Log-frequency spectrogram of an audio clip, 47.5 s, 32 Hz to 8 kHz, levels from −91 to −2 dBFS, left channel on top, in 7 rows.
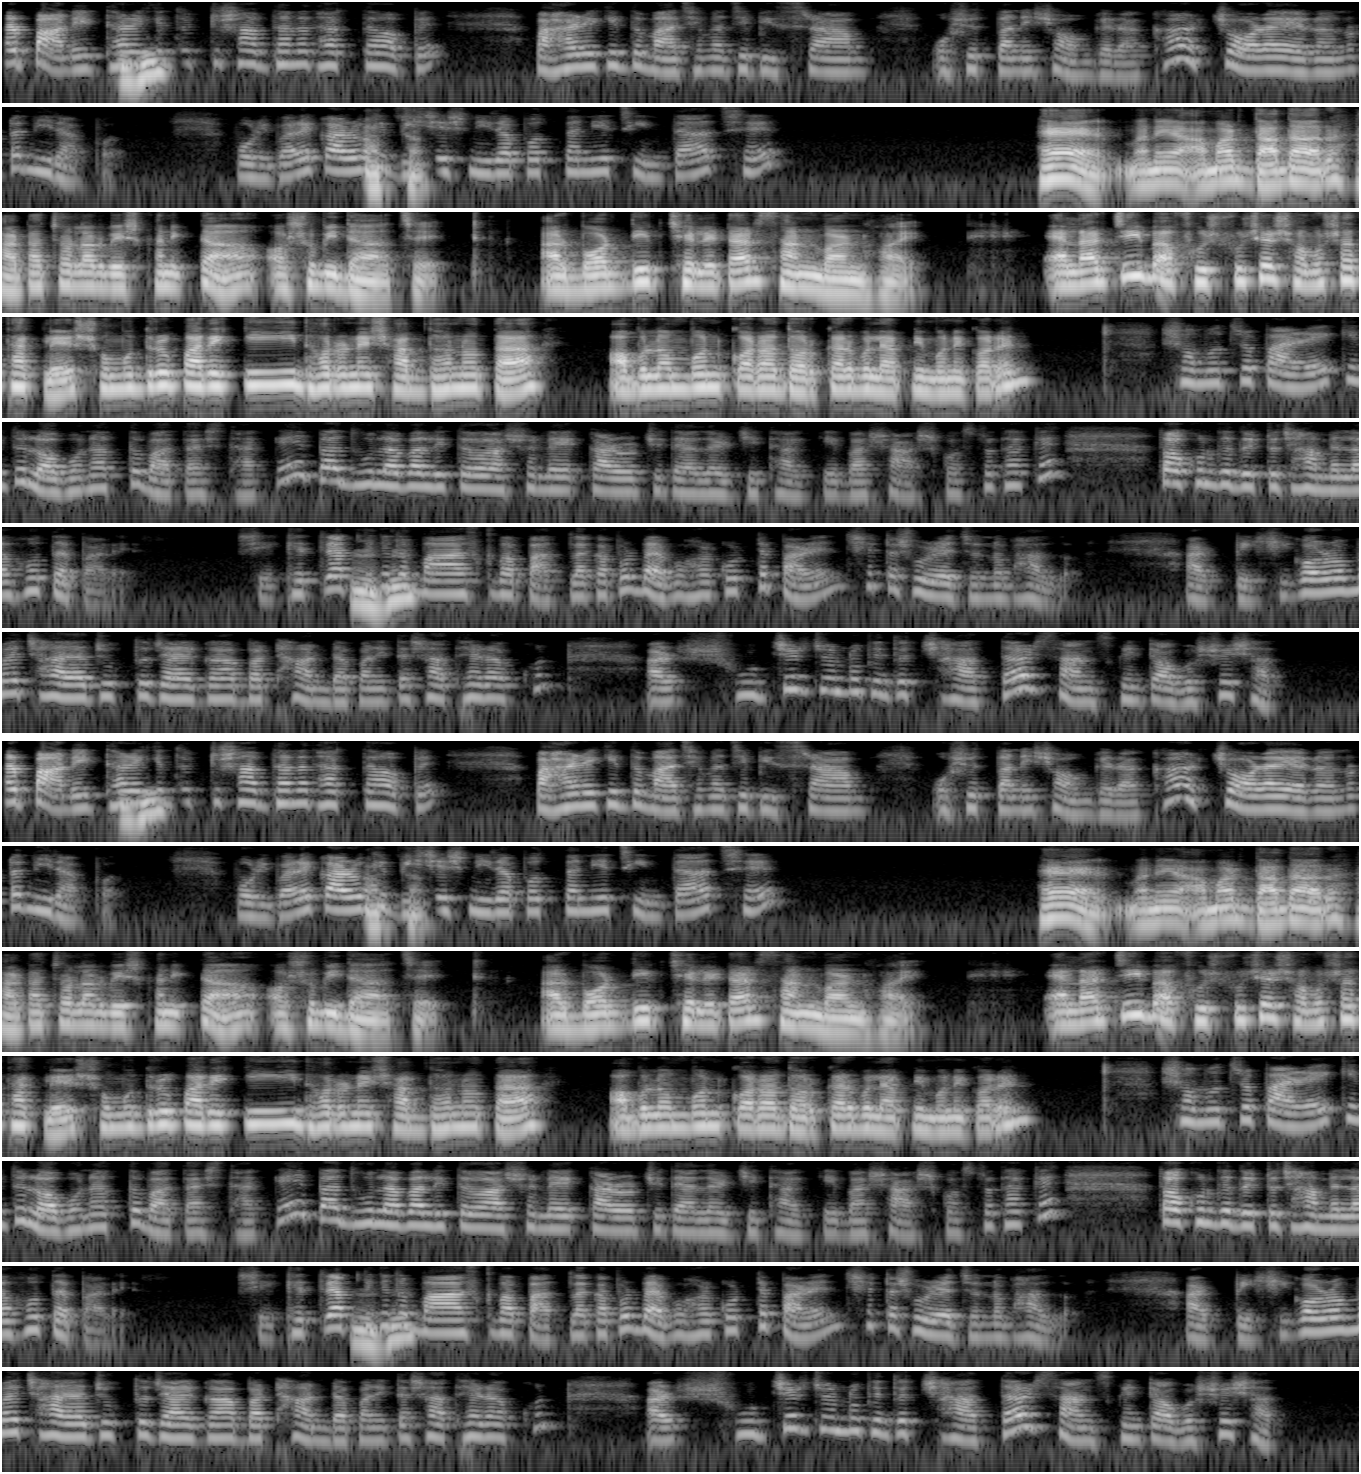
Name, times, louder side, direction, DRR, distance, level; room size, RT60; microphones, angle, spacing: voice 1, 0.0-7.2 7.6-10.6 25.9-34.5 35.1-39.2 39.5-43.2 43.5-47.1, right 2 dB, 20° right, 0.9 m, -33 dB
voice 2, 12.0-15.7 16.3-18.1 18.8-23.1 23.4-25.5 35.7-36.0, left 4 dB, 60° left, 0.4 m, -22 dB
3.1 x 2.9 x 2.3 m
head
